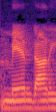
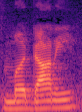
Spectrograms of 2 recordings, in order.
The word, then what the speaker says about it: Madani: wanted to address that I was saying her name wrong in the beginning of the video it's not mandani it's madani t-a-l-a-m-a-d-a-n-i look her up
